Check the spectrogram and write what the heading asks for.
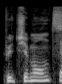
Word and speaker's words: Puigdemont: Puigdemont, ja, ik inderdaad.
